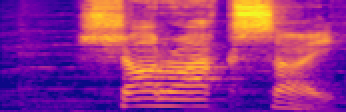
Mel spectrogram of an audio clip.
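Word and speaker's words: Sharakusai: Sharaksai. Yes, that's how you pronounce it.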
